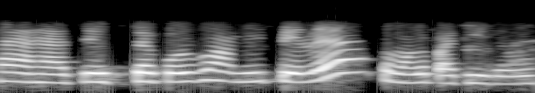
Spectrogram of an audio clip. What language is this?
Bangla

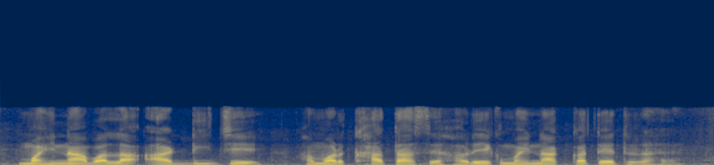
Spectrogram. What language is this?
Maithili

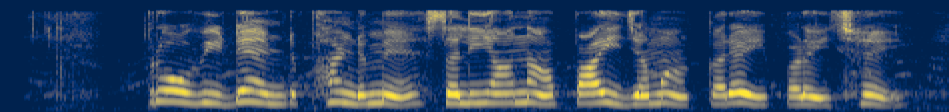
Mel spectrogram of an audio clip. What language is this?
Maithili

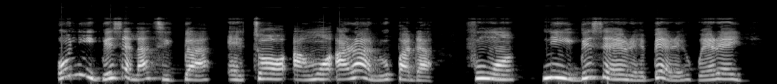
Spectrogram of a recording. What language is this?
Yoruba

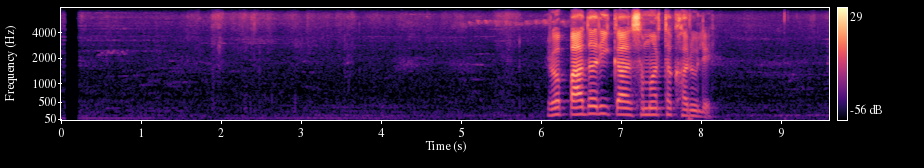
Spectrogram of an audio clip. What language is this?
Nepali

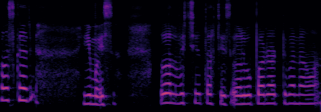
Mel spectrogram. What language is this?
Kashmiri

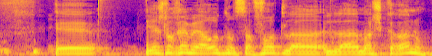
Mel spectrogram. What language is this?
Hebrew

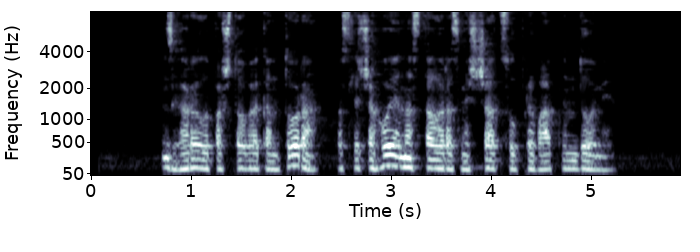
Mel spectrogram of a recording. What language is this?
Belarusian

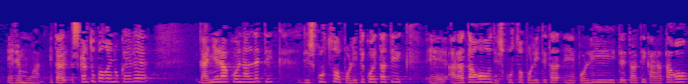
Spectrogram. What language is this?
Basque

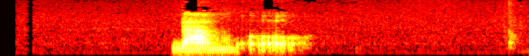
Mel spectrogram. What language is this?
Min Nan Chinese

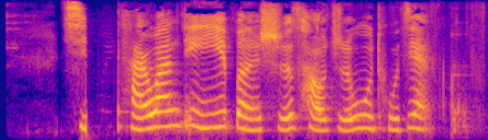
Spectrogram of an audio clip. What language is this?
Chinese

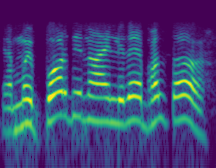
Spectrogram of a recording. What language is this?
Odia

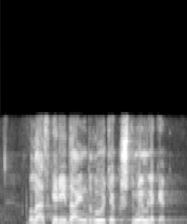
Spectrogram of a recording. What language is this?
Kazakh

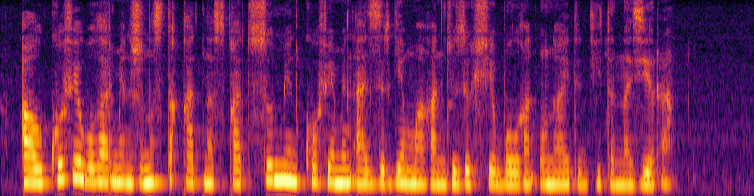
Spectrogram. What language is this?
Kazakh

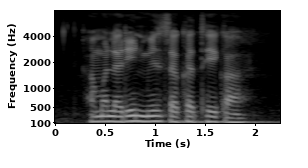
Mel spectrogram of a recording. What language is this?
Chhattisgarhi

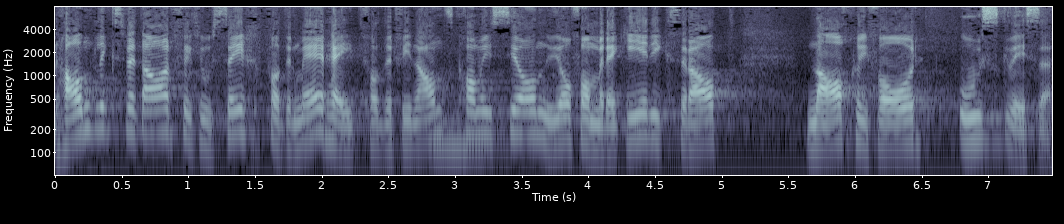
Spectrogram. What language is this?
Swiss German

